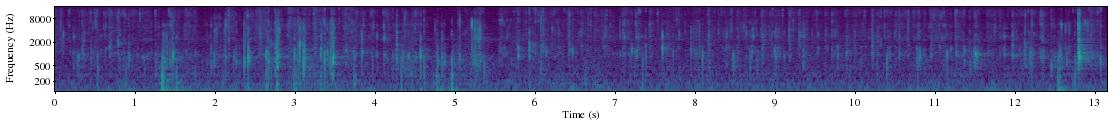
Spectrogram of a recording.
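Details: The pet dog Hazel works through homemade Cookie Cat and Ube Roll treats in a small room. Crisp crunches and chomps come in bursts, then slow to scattered bites with one sharp crack at the end.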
